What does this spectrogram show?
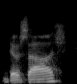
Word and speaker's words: dosage: keeps bothering me but it's really called dosage um so in french it's dosage um and so you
